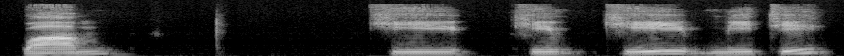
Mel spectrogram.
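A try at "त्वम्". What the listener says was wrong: Yeah, try to get that a little shorter. So it's not twam, it's twum. So twam would actually be in the accusative. So twum.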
